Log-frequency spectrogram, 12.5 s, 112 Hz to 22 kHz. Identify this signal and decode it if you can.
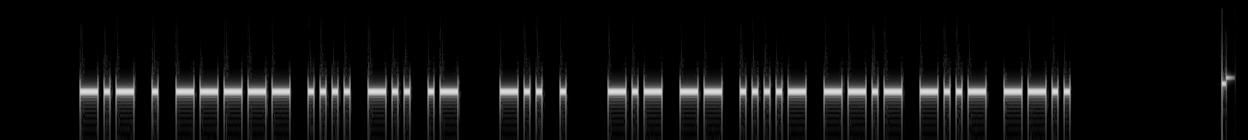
Morse code, heard as a keyed tone, about 21 wpm, 700 Hz. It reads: KE0HDA DE KM4QXZ
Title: USA Callsign DE Callsign - 6 Characters - 20wpm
